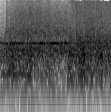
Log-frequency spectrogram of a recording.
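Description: Live acidcore electronic music: a loud wash of white noise cuts in suddenly over a held high synth tone, with no clear drum beat.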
